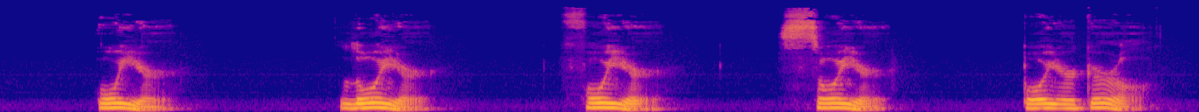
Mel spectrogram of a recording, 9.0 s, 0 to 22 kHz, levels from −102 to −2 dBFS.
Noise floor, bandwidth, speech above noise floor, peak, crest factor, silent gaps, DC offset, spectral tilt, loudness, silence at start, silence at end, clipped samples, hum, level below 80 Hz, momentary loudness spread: -79 dBFS; 15.5 kHz; 58 dB; -10 dBFS; 16 dB; none; under 0.1%; -7.5 dB/octave; -23 LUFS; 0.75 s; 0.45 s; under 0.1%; none; -70 dBFS; 16 LU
